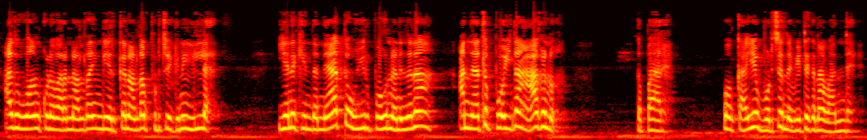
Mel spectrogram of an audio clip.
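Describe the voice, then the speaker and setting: A woman's voice: very high voice, fairly even intonation, quick pace, pauses often. A woman performing every role in a family audio drama, moving between frightened, pleading and stern characters, with breaks of laughing and crying. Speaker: storyteller voicing every character.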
